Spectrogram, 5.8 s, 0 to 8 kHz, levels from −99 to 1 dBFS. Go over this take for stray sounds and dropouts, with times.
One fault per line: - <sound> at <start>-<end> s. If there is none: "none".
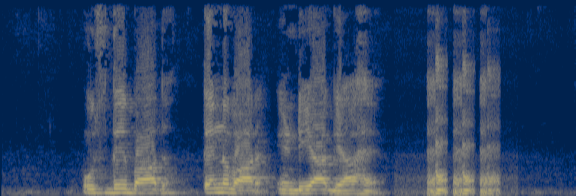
- laugh at 4.3-5.0 s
